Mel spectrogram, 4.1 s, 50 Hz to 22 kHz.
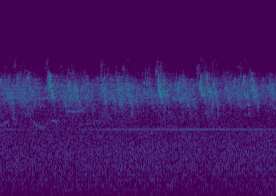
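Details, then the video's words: Many birds singing in a city on a morning in mid-April around 7:15, a dense, continuous high-pitched twittering chorus with a few brighter chirped notes rising above it, no other clear sounds. "Le chant des oiseaux"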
